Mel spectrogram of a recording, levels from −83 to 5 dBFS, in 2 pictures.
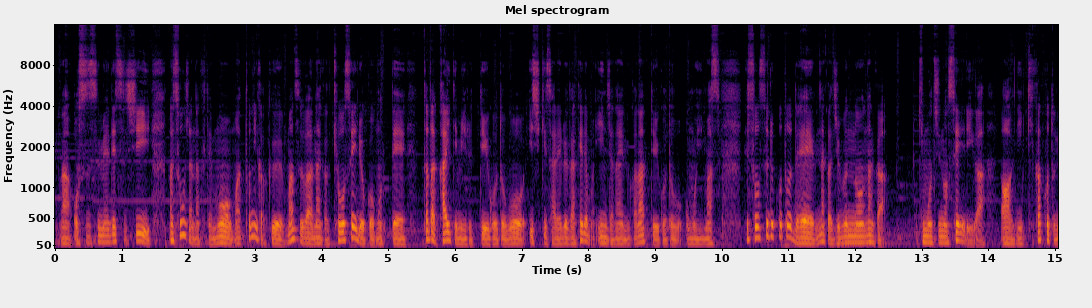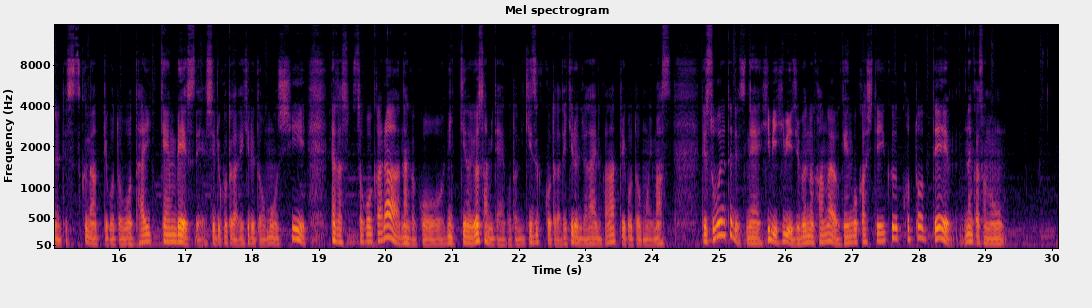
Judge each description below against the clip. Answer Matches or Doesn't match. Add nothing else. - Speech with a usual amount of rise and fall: Doesn't match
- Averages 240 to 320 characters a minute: Doesn't match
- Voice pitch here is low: Matches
